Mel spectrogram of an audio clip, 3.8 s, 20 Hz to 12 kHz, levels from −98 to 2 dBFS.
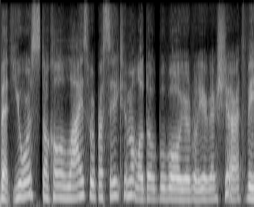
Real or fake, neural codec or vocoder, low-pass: fake; codec, 16 kHz in and 24 kHz out, 0.4 kbps, LongCat-Audio-Codec, fine tuned four codebook decoder; 10.8 kHz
